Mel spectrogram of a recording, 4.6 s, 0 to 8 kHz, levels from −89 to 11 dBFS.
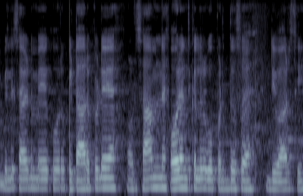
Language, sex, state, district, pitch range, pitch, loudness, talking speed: Marwari, male, Rajasthan, Churu, 130-145 Hz, 140 Hz, -30 LUFS, 235 wpm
